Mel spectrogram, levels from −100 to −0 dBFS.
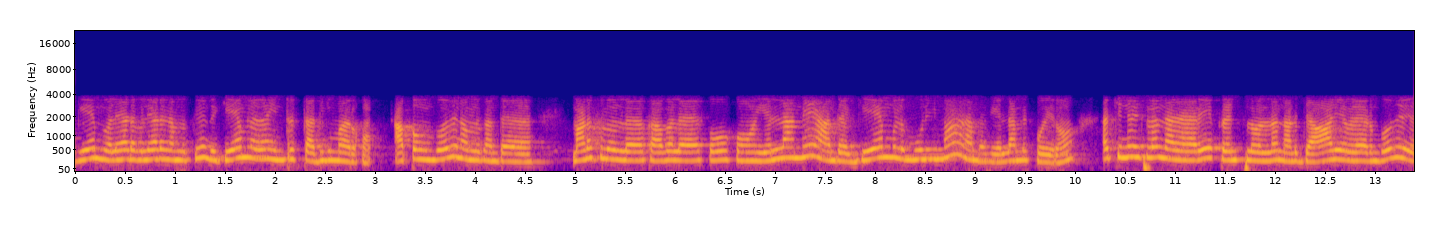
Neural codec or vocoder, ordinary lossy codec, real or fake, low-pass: none; Opus, 16 kbps; real; 3.6 kHz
